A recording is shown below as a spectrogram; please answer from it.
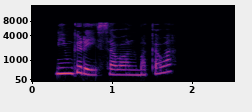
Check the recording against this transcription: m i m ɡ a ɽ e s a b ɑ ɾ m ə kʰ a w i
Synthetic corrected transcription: n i m ɡ ə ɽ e s a w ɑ l m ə k a w a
